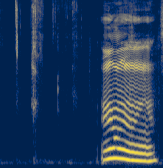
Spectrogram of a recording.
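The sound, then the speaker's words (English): Crisp crunches of light, churro-flavored tortilla chips made with coconut sugar being eaten close up for ASMR: a few sharp, scattered bites, followed by a loud, sustained hummed vocal tone from the eater. “They literally taste like churros. They taste like churro, but in like a tortilla chip presentation. And they're so light and crispy. I'm giving you guys an ASMR chip eating.”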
